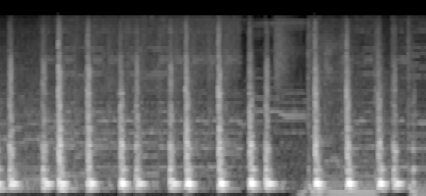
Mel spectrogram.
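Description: Steel-string acoustic guitar strummed with a pick in a repeating down, down, up, up, down pattern, several strokes a second, the chord ringing between strokes.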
